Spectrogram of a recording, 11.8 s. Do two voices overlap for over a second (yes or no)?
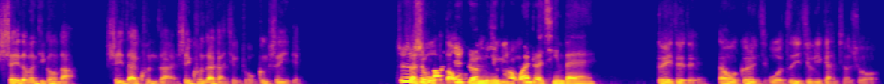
yes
